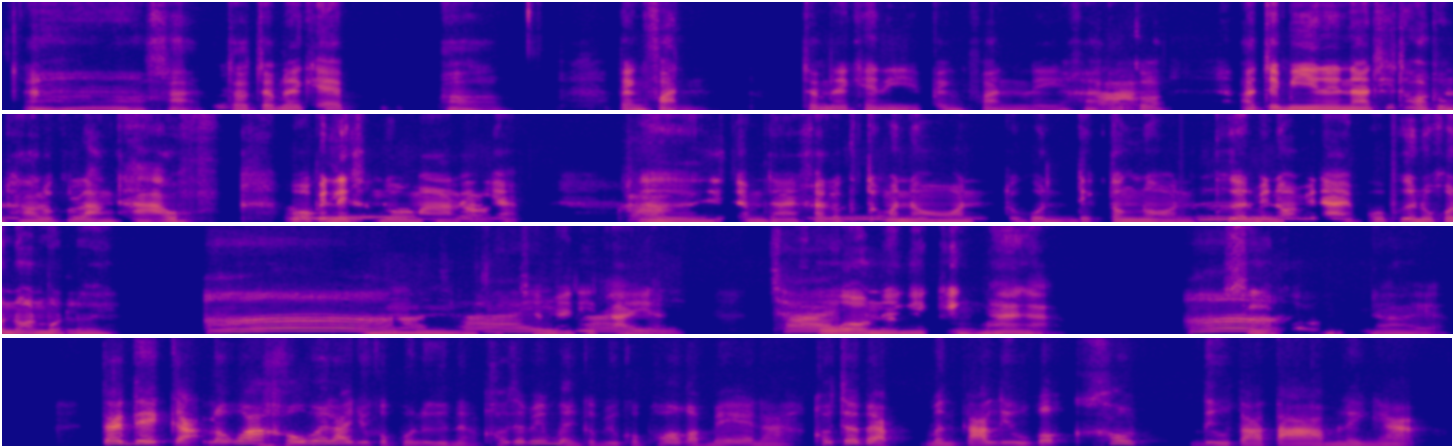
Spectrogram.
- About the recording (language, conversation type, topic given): Thai, unstructured, โรงเรียนควรเพิ่มเวลาพักผ่อนให้นักเรียนมากกว่านี้ไหม?
- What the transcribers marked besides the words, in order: tapping; "เรา" said as "เจา"; distorted speech; chuckle; mechanical hum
